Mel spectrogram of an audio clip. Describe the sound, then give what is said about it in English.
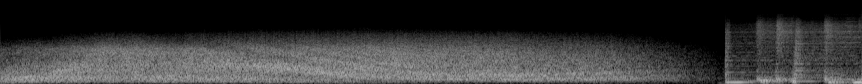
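A loud, sustained roar of Boeing 707A jet airliner engines, a broad rushing whoosh that swells and slowly shifts in pitch before fading, then cut off abruptly by music. “In the KY hangar this hour, a Boeing 707A.”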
